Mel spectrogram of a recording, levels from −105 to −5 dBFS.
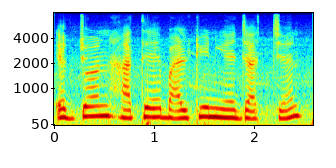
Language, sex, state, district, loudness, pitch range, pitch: Bengali, female, Assam, Hailakandi, -14 LUFS, 210-245 Hz, 225 Hz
